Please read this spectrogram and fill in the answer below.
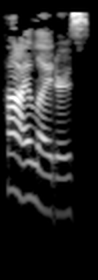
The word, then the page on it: highlighters: British English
